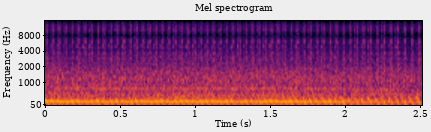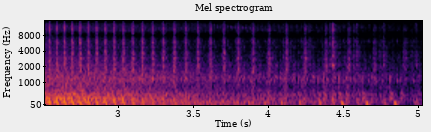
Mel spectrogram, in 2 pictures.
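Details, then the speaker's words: Honda GCV160 engine on Husqvarna HU700H mower, sat 3+ years, carb cleaned, on auto choke: runs about two seconds then slows and dies; suspected fuel starvation, fuel line only dribbling, carb bowl possibly not filling. "So when we were emptying this out, the fuel line kind of only had a little dribble. I wonder if it's not going through the carb fast enough for it to constantly have the bowl filled."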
